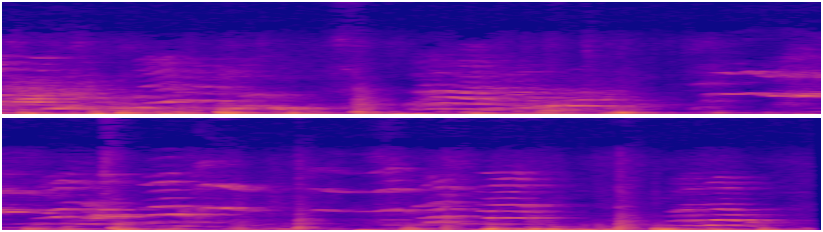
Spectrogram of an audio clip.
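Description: Children's voices chattering and calling out in a room, with a few light knocks.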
